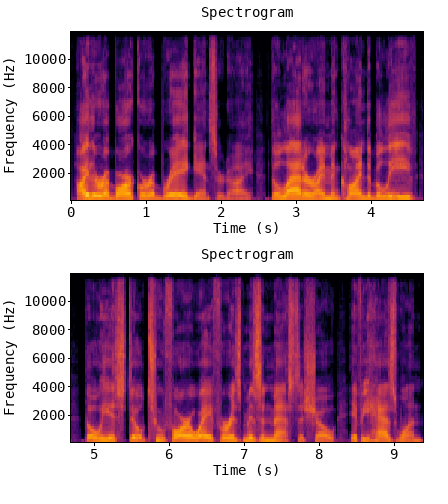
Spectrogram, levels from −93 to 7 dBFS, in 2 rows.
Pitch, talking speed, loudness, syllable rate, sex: 130 Hz, 205 wpm, -19 LUFS, 5.1 syllables/s, male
